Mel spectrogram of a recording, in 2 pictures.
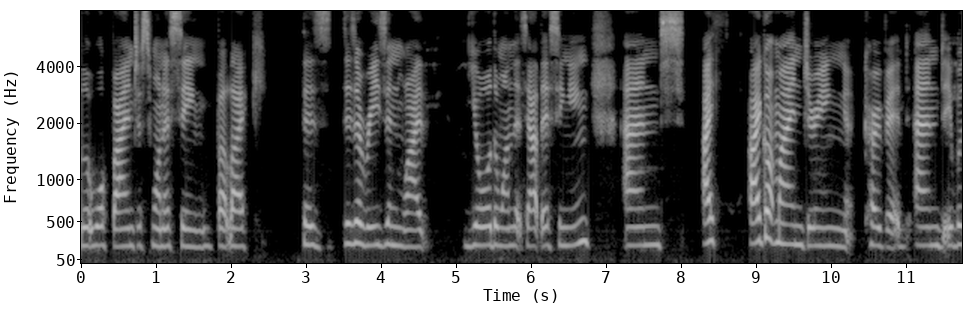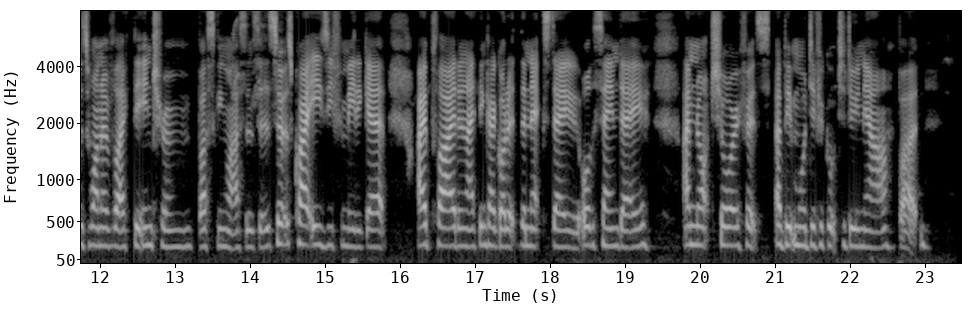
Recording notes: Interview recorded on April 22, 2022 (Birrarung Marr, between Melbourne CBD and the Yarra River)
